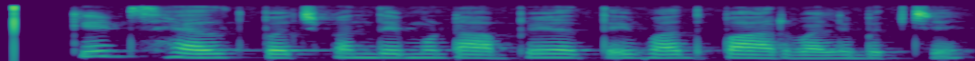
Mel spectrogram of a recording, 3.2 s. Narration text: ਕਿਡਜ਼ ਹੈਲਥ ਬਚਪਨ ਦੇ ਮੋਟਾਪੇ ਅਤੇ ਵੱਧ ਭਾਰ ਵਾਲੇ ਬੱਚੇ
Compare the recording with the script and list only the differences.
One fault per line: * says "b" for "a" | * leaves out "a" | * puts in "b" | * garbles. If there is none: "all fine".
all fine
